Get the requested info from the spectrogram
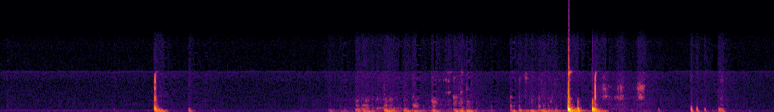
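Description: Horsfield's tortoises' shells knocking and scraping against each other and the stones during courtship. A sharp knock comes about a second and a half in, then a run of low scuffing knocks, with two loud hard knocks close together near the end.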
